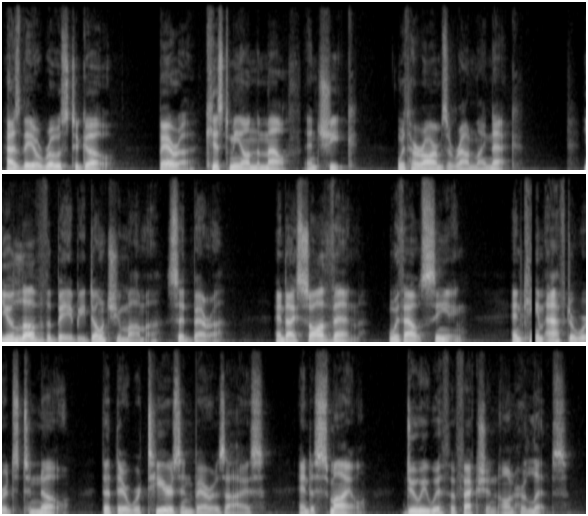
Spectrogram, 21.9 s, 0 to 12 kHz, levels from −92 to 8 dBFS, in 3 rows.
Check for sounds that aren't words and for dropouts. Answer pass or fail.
fail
